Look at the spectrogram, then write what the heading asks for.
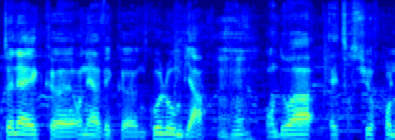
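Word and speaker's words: Nkolombya: Ils pensent que c'est Colombiabia. Colombia. Ouais. C'est pas Colombia de la Colombie.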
